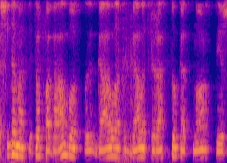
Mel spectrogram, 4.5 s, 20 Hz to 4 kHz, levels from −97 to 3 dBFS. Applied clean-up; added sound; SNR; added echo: neural mask model DeepFilterNet 3.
